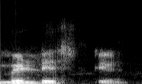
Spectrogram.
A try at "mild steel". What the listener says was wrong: Milled. It is not milled. You should pronounce it as a mild steel.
